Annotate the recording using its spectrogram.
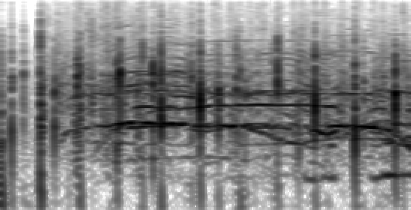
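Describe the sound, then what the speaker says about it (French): A crowd at the Paris Games Week gaming expo applauds for Nana, scattered claps building into steady dense clapping with light cheering and voices mixed in. "Applaudissements pour Nana."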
